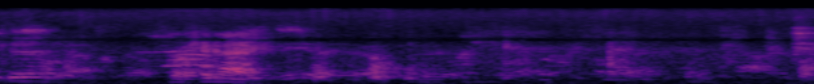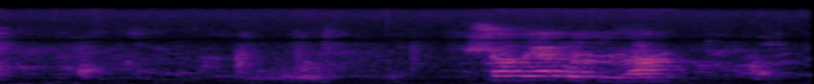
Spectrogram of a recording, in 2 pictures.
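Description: Guests chatter at tables in the background.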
